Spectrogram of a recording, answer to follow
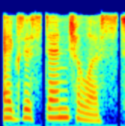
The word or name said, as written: existentialist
